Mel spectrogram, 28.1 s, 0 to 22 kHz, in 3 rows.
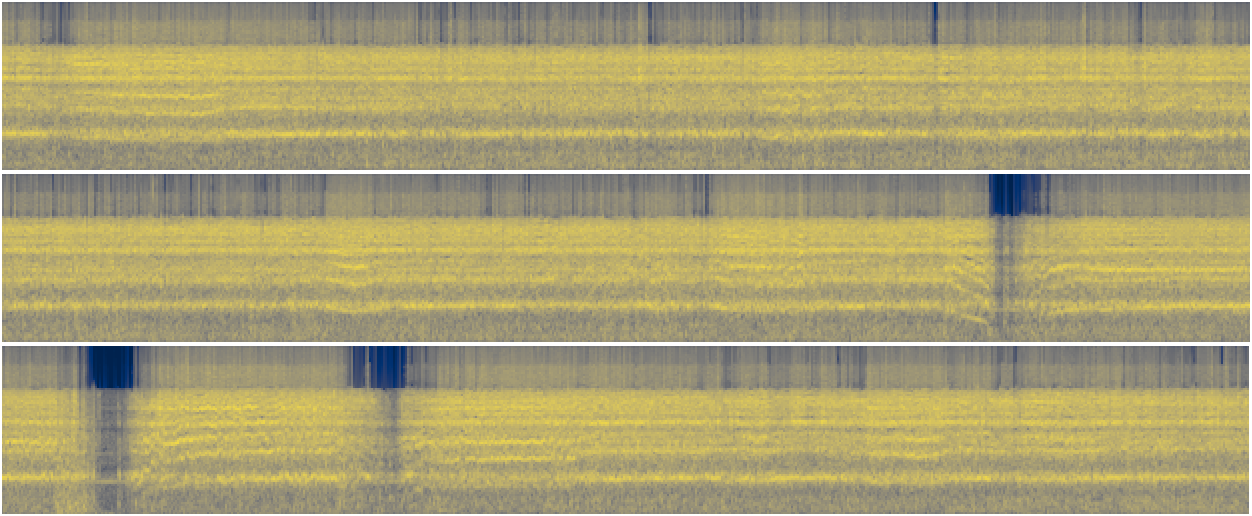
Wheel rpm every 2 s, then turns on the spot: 220, 230, 230, 220, 230, 230, 230, 230, 140, 180, 150, 180, 220, 220.
none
